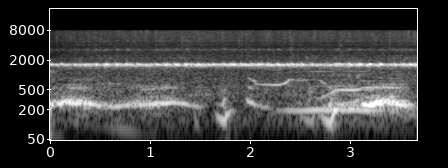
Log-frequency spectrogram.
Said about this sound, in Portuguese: Esse barulho contínuo é o coro dos peixes. Lá no fundo, se você prestar atenção, você vai ouvir o canto langoroso da baleia jubarte.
